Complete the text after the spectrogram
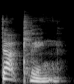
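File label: "duckling", British English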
